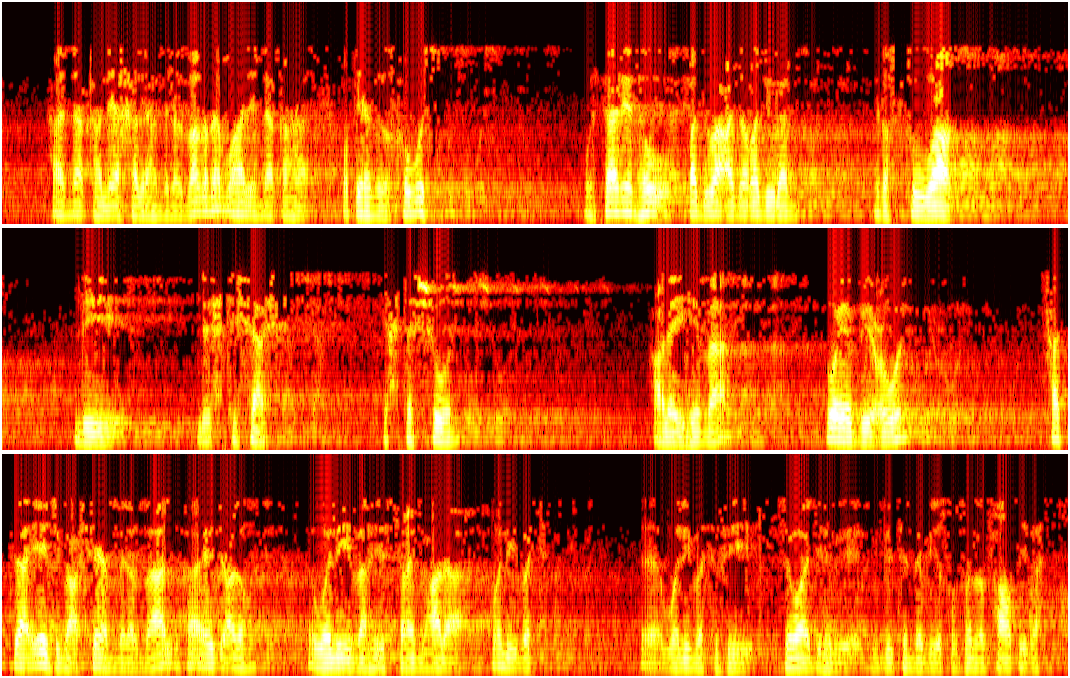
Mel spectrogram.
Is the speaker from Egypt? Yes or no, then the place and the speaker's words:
no; Najd, Saudi Arabia; عندنا في نجد الآن يجعل بين الخشب الجريد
